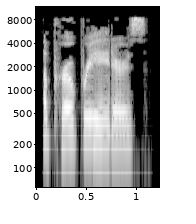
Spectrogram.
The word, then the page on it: appropriators: British English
